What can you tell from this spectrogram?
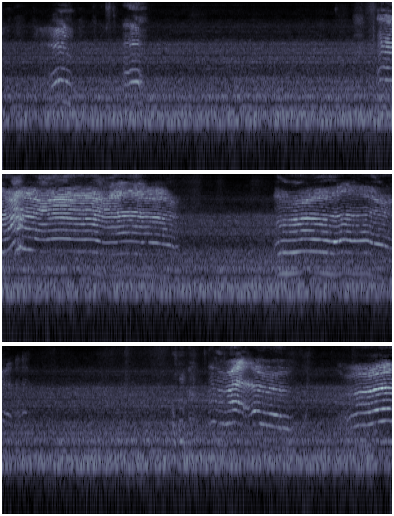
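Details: Baby boy fussing when put to bed: short rising and falling whiny cries with pauses over room hum, likened to a whining kitten; normal infant bedtime fussing, poor-quality recording.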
